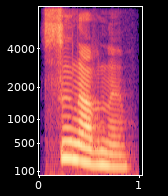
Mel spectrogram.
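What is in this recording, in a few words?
"сынавны", Komi, female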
